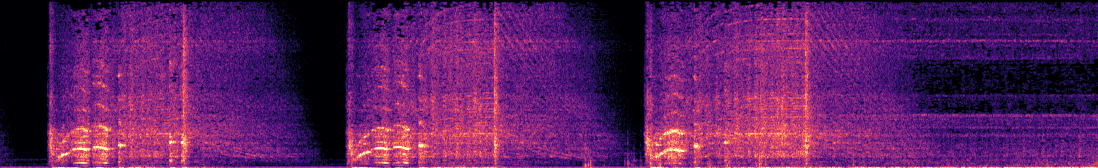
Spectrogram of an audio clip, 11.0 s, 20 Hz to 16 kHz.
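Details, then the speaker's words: Honda Civic hatchback build, first start after 10 years with no coolant in it: three long cranking bursts with pauses, the third catching into a steady idle; owner had suspected the injectors weren't getting power. "dang that was close [Music] it's on it's running holy crap after 10 years"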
